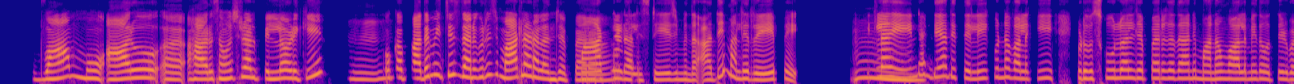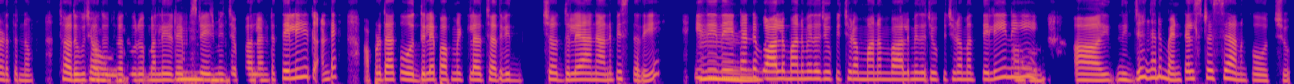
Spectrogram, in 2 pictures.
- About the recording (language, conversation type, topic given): Telugu, podcast, స్కూల్‌లో మానసిక ఆరోగ్యానికి ఎంత ప్రాధాన్యం ఇస్తారు?
- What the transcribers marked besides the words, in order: in English: "స్టేజ్"; drawn out: "హ్మ్"; in English: "స్టేజ్"; drawn out: "హ్మ్"; in English: "మెంటల్"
